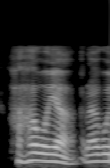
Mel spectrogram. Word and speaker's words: 母親: 다음는 한자가 한국어로 모친이고 일본어는 하워야라고 읽으며 하오야는 모친 어머니란 뜻입니다.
